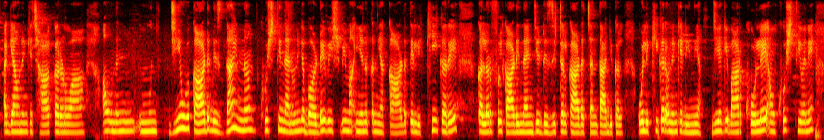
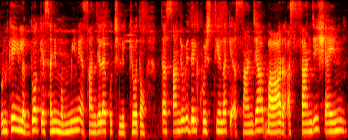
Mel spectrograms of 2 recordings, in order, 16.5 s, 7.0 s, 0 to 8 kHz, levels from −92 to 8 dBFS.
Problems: constant background noise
